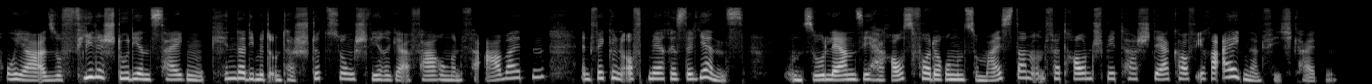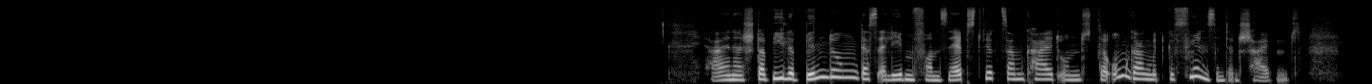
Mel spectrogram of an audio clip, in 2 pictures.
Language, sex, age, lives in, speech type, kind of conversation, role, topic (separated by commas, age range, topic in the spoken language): German, female, 20-24, Germany, read, expert-assistant, expert, Wie beeinflussen frühe Kindheitserfahrungen, wie zum Beispiel die Beziehung zu den Eltern, unsere Persönlichkeit im späteren Leben?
